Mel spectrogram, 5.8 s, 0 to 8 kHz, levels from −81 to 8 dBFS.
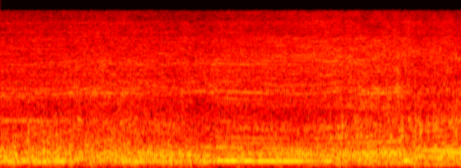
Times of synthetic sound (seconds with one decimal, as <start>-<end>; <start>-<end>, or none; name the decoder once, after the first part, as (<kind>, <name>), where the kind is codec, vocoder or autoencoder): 1.2-1.7 (codec, DAC); 2.2-2.6; 4.4-5.8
